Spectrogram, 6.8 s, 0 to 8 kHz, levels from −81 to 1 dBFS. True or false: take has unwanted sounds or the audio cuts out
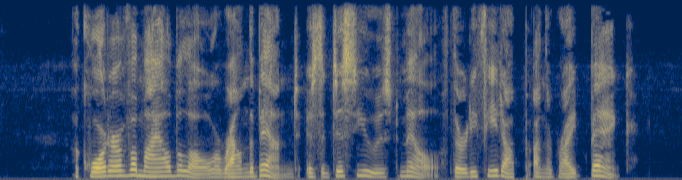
false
